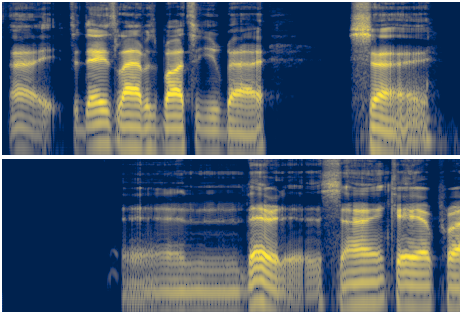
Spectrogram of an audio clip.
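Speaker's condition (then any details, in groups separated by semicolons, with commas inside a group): No condition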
